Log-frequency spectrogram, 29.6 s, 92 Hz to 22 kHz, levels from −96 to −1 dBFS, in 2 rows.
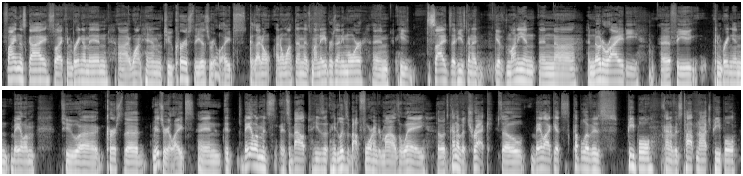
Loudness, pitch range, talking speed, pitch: -17 LUFS, 105-125 Hz, 175 wpm, 115 Hz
